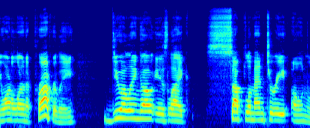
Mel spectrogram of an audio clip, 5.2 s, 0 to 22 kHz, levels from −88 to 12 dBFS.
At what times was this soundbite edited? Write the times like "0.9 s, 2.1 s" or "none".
none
